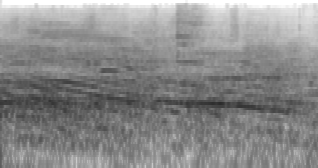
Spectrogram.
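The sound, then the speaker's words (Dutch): A lively party crowd at a Swedish club's annual crayfish party chatters and laughs all around, with glasses clinking now and then through the steady, dense hubbub of many overlapping voices. “Dit is het jaarlijkse kreeftfeest van de Zweedse club, waar ik sinds kort lid van ben, om een gevoel van thuis op te wekken en de band met Zweden niet kwijt te raken.”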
